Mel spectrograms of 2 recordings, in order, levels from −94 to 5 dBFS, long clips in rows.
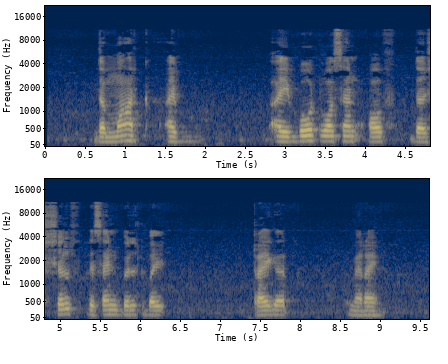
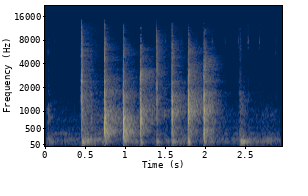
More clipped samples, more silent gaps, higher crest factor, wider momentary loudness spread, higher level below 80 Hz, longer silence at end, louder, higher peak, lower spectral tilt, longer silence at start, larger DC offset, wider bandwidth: neither; neither; second, 20 dB vs 28 dB; second, 13 LU vs 16 LU; about the same, -64 dBFS vs -68 dBFS; first, 0.6 s vs 0.4 s; first, -25 LUFS vs -32 LUFS; about the same, -6 dBFS vs -6 dBFS; about the same, -5 dB/octave vs -4.5 dB/octave; first, 0.6 s vs 0.45 s; neither; second, 11.5 kHz vs 14.5 kHz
